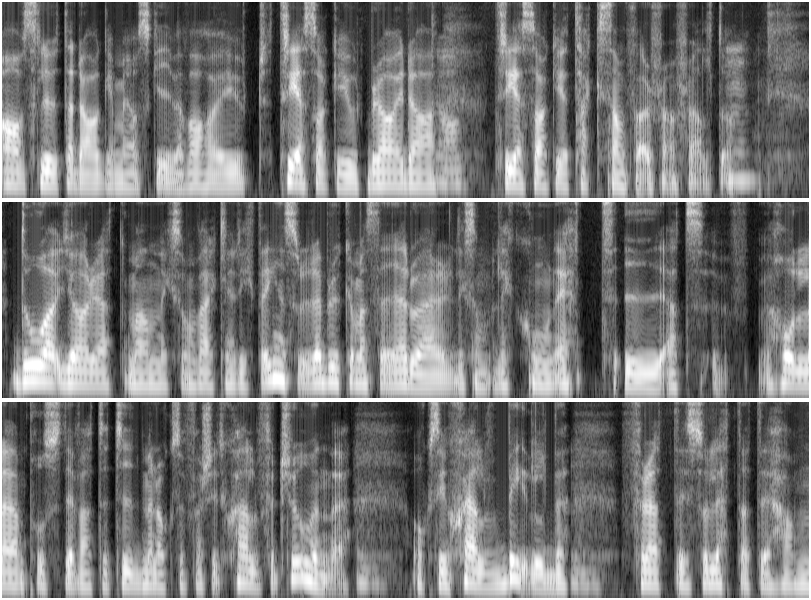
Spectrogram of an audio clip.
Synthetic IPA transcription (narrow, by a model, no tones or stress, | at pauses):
ʔɑːvslʉ̟ːt̪aɖɑːɡənmɛɔskɾḭːva̰vaɦaɾjajʊ̰ʈːt̪ʰːɾeːsɑːkəɾjajʊʈːbɾɑːɪd̪ɑːt̪ʰɾeːsɑːkəɾjaɛʈ̪ʰaksamfœ̰ɾfɾa̰mfœɾa̰lt̪̚d̪ɔ̰d̪ɔjœːɖɛat̪manlɪksɔmvæɾklɪɡənɾɪk̚t̪aɾɪnsɔd̪ɛd̪æːbɾʉ̟ːkaɾmansɛjːad̪ɔæɾlɪksɔmlɛkɧuːnʔɛt̪ːɪa̰t̪ | hɔlːaɛnpʰʊsɪt̪ʰiːvat̪ɪt̪ʰyːd̪mɛnɔksɔfœʂɪt̪ɧɛlvfœʈʰɾuːənd̪ə̰ʔɔksɪnɧɛlvbɪ̰ld̪fœɾat̪̚d̪ɛæʂɔlɛt̪ʰːat̪̚d̪ɛɦamn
